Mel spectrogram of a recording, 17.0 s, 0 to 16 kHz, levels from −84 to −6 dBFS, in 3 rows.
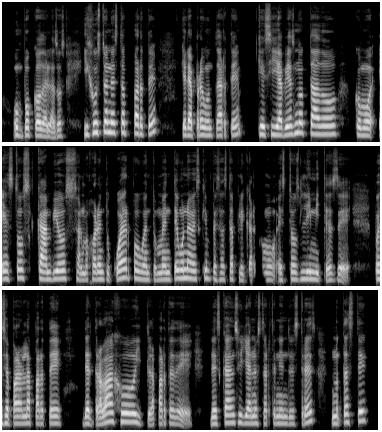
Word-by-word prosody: un 195 -2 +1
poco 185 -1 +3
de 165 - +2
las - - -1
2. 165 +1 -4 0.3
Y 210 - -2
justo 260 +2 +3
en 265 - +5
esta 255 0 +2
parte, 240 +1 +1 0.3
quería 190 -2 +4
preguntarte, 185 +1 0 0.2
que 210 - +5
si 210 0 +1
habías 205 +3 +4
notado 225 -3 +2 0.2
como 185 -2 +2
estos 200 +3 -1
cambios, 200 +1 +2
a 185 - -1
lo 170 - -3
mejor 185 +2 -1
en 190 - 0
tu 170 - -10
cuerpo 220 +1 +2
o 185 - 0
en 180 - -3
tu 170 0 -8
mente, 180 +1 0
una 220 0 +3
vez 200 0 0
que 220 - -3
empezaste 185 -2 -6
a - - -3
aplicar 165 -4 -7
como 175 -1 -6
estos 180 +2 -4
límites 190 -3 -1
de, 480 - -3 0.3
pues, 195 -1 0
separar 180 -1 +2
la 190 +1 0
parte 180 +1 -1 0.3
del 180 -1 +2
trabajo 225 0 +4
y 205 - -3
la 150 - -2
parte 180 +1 -2
de 170 - -4 0.2
descanso 200 +4 +1
y - - -8
ya 185 -1 +3
no 185 - 0
estar 175 -1 -6
teniendo 185 -2 -3
estrés, 205 +8 -2 0.2
¿notaste 215 +7 -1
195 Hz, 200 wpm, -23 LUFS, 180-215 Hz, 0.3 s, en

